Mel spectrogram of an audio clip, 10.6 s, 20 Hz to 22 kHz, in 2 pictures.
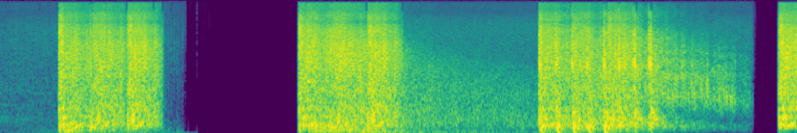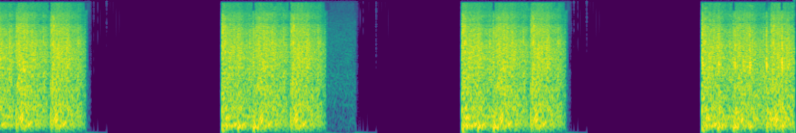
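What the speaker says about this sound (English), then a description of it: "Another MG42 opens up on my left flank" Bursts of MG42 machine gun fire in a Close Combat World War II battle at Nijmegen, loud, with about seven separate sustained volleys of a second or so each, parted by brief silences.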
